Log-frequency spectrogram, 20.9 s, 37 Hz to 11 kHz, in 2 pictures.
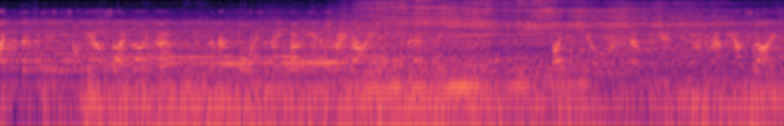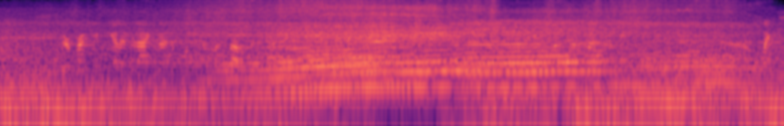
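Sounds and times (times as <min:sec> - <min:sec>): person talking: 0:00.0 - 0:06.5, 0:07.2 - 0:10.4, 0:11.3 - 0:20.9
race car engines: 0:00.0 - 0:20.9.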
